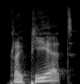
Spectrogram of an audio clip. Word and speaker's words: Pripyat: And up here, I believe you pronounce it Pripyat.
